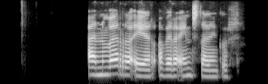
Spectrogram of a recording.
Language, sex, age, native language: Icelandic, other, 13, Icelandic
